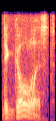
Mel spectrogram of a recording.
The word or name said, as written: de Gaullist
